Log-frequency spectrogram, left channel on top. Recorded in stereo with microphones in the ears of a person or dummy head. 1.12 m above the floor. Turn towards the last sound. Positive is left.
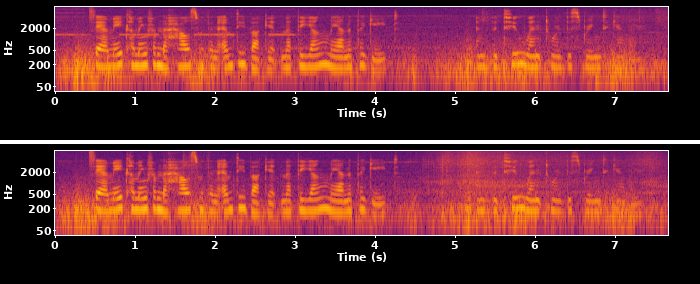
turn(degrees=0)  # may be behind; listen again after turning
